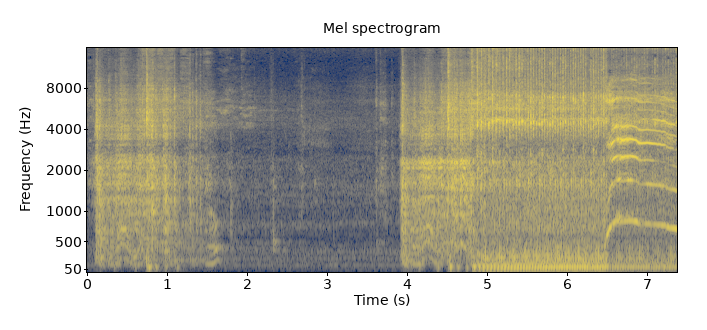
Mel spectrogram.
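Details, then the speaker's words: Oliver 60 tractor: starter churns, engine catches and runs, then speeds up with no throttle input; owner suspects a fault in the governor linkage, not confirmed. "here's our issue something is screwy in this governor linkage because if you guys were on the end of that video it started to kind of run well that wasn't me revving it up so we think it's in this governor linkage"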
